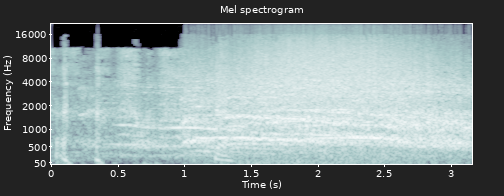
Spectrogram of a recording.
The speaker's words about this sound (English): So please, let's give a big cheer. That's good, but that was a small cheer.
